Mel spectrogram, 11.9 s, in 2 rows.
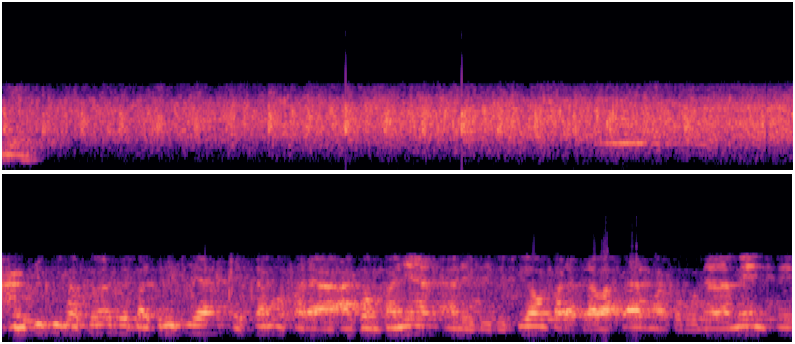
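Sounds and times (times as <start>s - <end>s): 
audience applause: 0.0s - 7.2s
speech: 6.0s - 11.8s.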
